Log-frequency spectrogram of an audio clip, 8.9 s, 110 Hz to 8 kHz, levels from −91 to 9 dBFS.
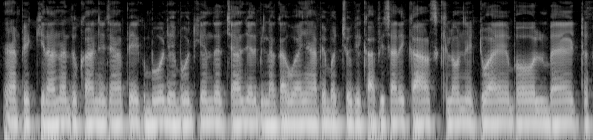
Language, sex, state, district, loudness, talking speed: Hindi, male, Chhattisgarh, Raipur, -14 LUFS, 195 wpm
